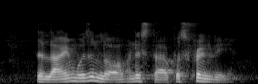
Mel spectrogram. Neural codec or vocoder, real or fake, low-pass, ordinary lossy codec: codec, 24 kHz, 0.9 kbps, WavTokenizer, small release; fake; 7.2 kHz; none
